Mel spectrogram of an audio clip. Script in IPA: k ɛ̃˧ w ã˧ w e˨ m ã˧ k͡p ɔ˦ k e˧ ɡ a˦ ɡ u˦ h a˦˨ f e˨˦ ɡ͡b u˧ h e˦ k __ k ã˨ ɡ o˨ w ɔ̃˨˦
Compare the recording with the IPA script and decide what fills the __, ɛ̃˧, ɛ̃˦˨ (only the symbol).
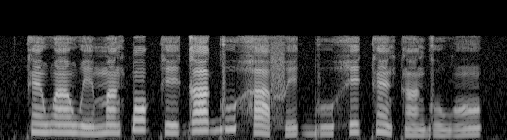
ɛ̃˦˨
